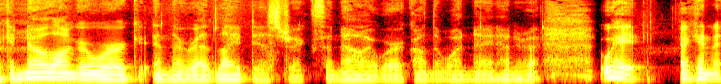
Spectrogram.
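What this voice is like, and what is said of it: Usual voice. Nothing is said of it.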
